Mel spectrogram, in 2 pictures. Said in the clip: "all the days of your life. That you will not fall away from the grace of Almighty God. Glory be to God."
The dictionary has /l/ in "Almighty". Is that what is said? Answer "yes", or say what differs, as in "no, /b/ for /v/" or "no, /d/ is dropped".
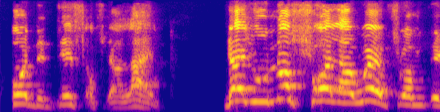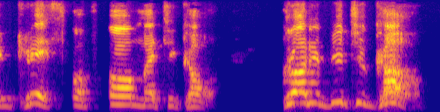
yes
